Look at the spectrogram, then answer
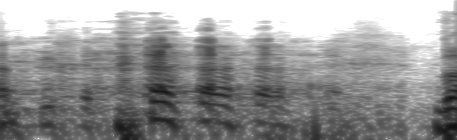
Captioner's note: laughter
